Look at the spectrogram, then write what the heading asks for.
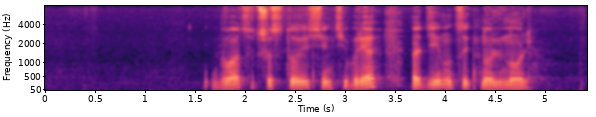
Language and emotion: Russian, neutral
